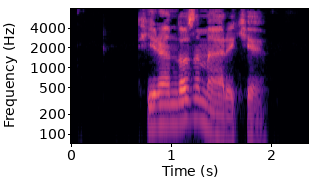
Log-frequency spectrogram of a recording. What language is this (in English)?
Persian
